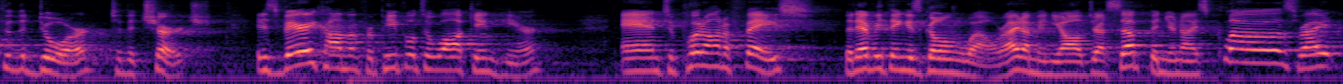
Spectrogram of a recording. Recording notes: during the 11:00 AM service on Sunday November 13, 2016, at First Presbyterian Church of Arlington Heights, Illinois.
